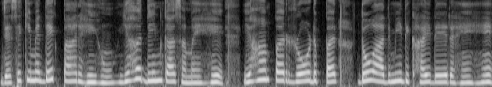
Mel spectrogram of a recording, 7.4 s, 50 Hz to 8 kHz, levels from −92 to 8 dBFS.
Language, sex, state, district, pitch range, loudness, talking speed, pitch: Hindi, female, Delhi, New Delhi, 230-280 Hz, -12 LUFS, 180 wpm, 255 Hz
